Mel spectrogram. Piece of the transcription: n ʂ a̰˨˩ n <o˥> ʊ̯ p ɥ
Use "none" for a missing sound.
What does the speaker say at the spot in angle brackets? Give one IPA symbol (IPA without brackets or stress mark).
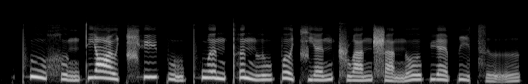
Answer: o˥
